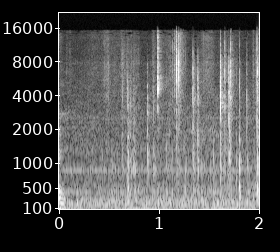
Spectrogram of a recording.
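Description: A sheet of paper being picked up and handled, rustling and crinkling in a run of light, irregular clicks from about half a second in.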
